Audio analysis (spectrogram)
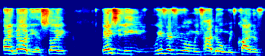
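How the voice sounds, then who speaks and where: A man's voice: extremely high pitch, brisk, a crowd in the background. A man from the UK, a DJ co-hosting a podcast, asking rambling, jokey questions. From United Kingdom. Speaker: podcast co-host, DJ. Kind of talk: casual chat.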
